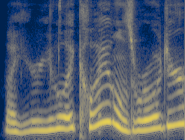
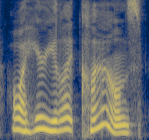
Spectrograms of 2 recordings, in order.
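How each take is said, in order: First: Taunting creepy clown voice; put-on clown voice, drawn into a taunt. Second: Said in the usual way. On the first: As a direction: menace Roger as a sinister clown. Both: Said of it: "creepy fucking clown".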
